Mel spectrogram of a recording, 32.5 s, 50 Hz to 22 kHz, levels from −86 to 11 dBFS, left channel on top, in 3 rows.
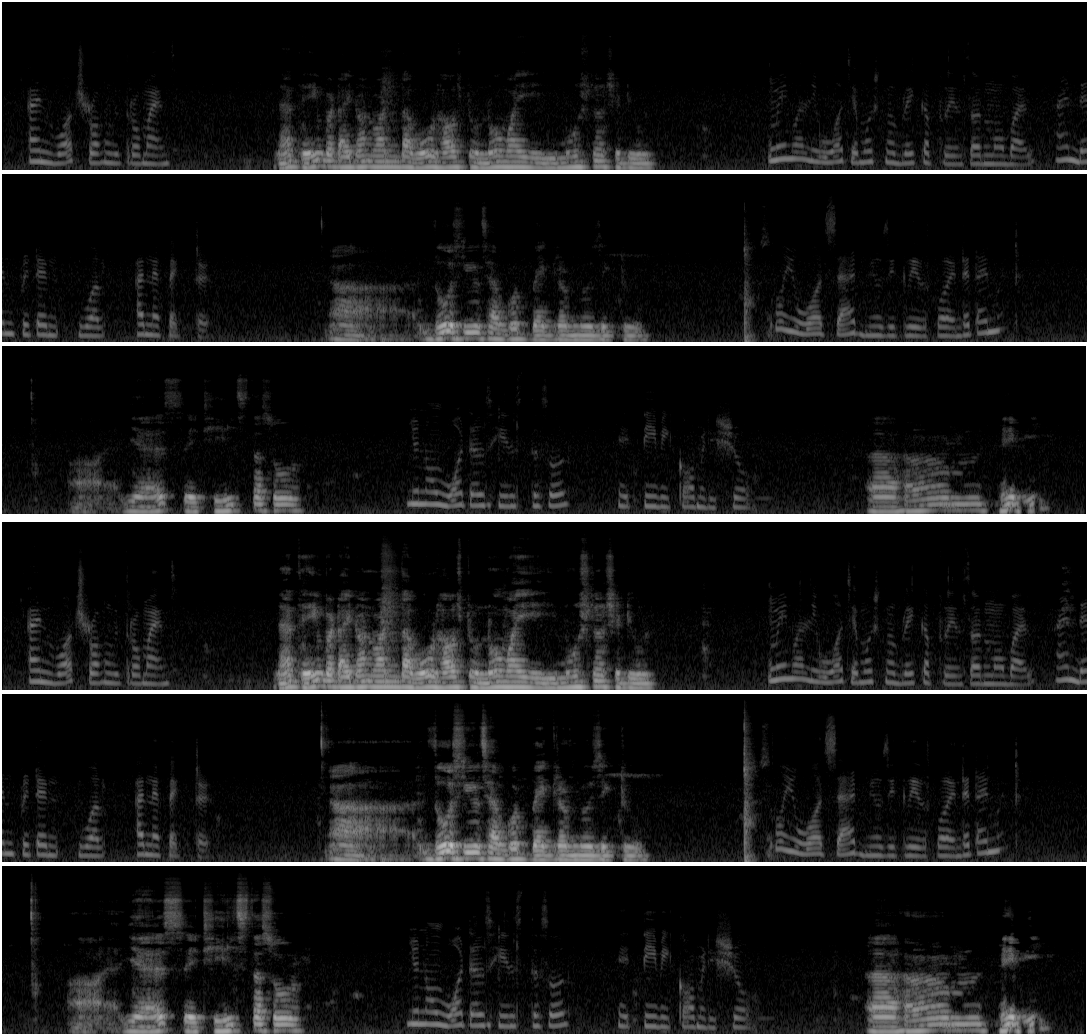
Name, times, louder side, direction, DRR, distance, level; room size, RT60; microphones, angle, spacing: voice 1, 0.3-1.8 2.4-2.5 7.7-11.9 12.2-12.9 18.4-20.9 25.8-27.4 27.9-29.4 31.5-31.6, right 1 dB, 25° right, 2.2 m, -48 dB
voice 2, 2.7-6.6 14.0-17.3 18.3-18.4 22.0-22.1 22.4-24.7 30.3-32.2, right 5 dB, 50° right, 0.4 m, -32 dB
head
